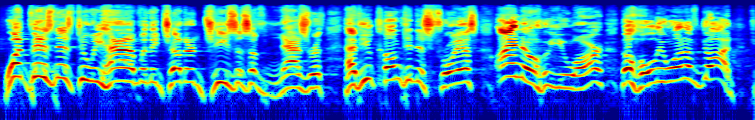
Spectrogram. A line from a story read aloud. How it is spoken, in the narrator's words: he cried out, saying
